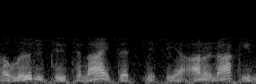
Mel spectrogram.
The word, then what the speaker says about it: Anunnaki: And it was suggested that not only did beings that one you referred to as the how do you pronounce that, the Anunnaki? – Anunnaki. – The Anunnaki. I'm not saying that properly, they corroborate that, but they also go on to suggest that there were many others.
